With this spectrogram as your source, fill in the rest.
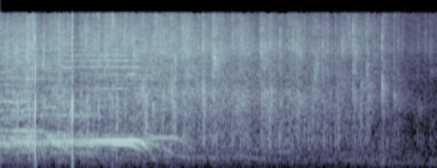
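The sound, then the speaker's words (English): A large crowd claps and cheers loudly, making noise for Jesus, with a high whoop or whistle near the start, the dense applause gradually thinning over a few seconds. “Can you make some noise for Jesus one more time?”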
